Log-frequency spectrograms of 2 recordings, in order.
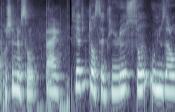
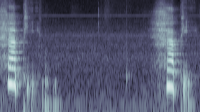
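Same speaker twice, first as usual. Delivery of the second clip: HAP in "Happy" higher and stronger; stressed syllable emphasized; 5 semitones higher than usual. Shown as a demonstration. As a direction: punch the first syllable of "Happy". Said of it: "en prononçant plus fort la syllabe". (première syllabe de « Happy » accentuée)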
